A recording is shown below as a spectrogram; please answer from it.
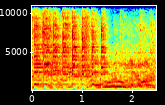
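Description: Spectators yelling and shouting around an amateur boxing bout, with long drawn-out yells in the second half, along with several sharp smacks.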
